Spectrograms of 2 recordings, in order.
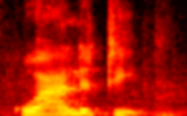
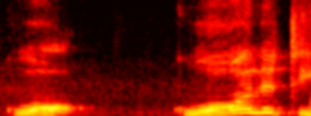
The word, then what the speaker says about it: quality: in some other places you are pronouncing it as quality. Okay. So the sound is a clear O sound. Quality quality.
